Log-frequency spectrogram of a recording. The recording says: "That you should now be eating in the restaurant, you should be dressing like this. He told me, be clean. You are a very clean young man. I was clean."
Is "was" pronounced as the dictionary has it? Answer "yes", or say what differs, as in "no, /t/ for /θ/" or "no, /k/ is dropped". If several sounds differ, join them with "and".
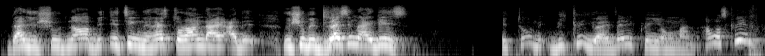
no, /s/ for /z/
